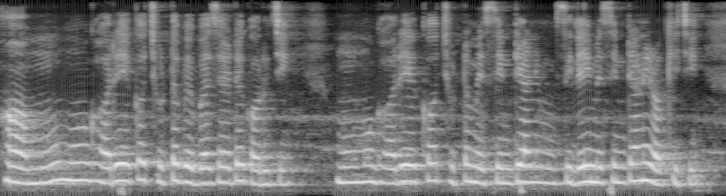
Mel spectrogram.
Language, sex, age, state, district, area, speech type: Odia, female, 18-30, Odisha, Khordha, rural, spontaneous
